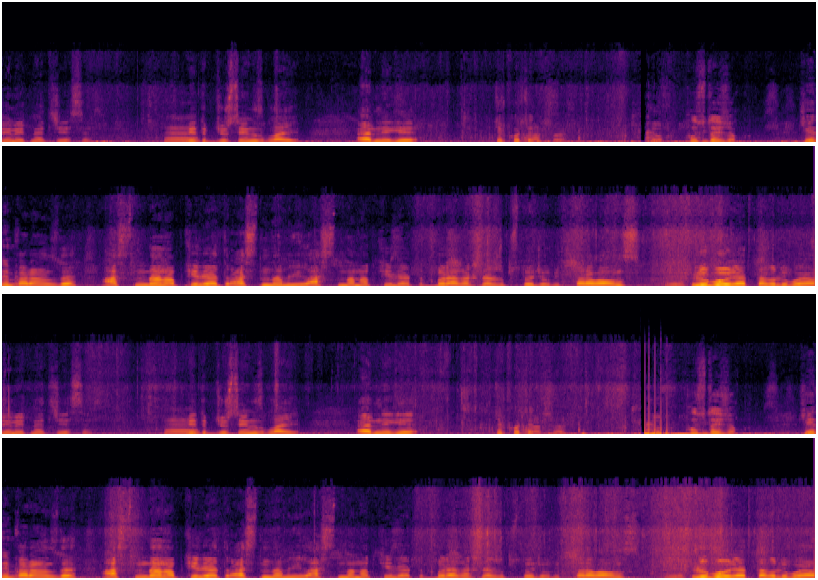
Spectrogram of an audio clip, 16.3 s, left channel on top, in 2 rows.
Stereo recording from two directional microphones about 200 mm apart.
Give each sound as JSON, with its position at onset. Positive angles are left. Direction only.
{"t": 0.0, "sound": "speech", "side_deg": 10}
{"t": 6.8, "sound": "speech", "side_deg": 20}
{"t": 8.0, "sound": "speech", "side_deg": 30}
{"t": 8.3, "sound": "speech", "side_deg": 5}
{"t": 9.6, "sound": "speech", "side_deg": 15}
{"t": 15.0, "sound": "speech", "side_deg": 45}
